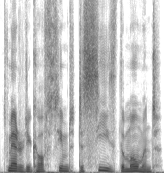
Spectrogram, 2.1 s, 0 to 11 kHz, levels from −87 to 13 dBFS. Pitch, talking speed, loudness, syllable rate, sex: 135 Hz, 175 wpm, -18 LUFS, 5.6 syllables/s, male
